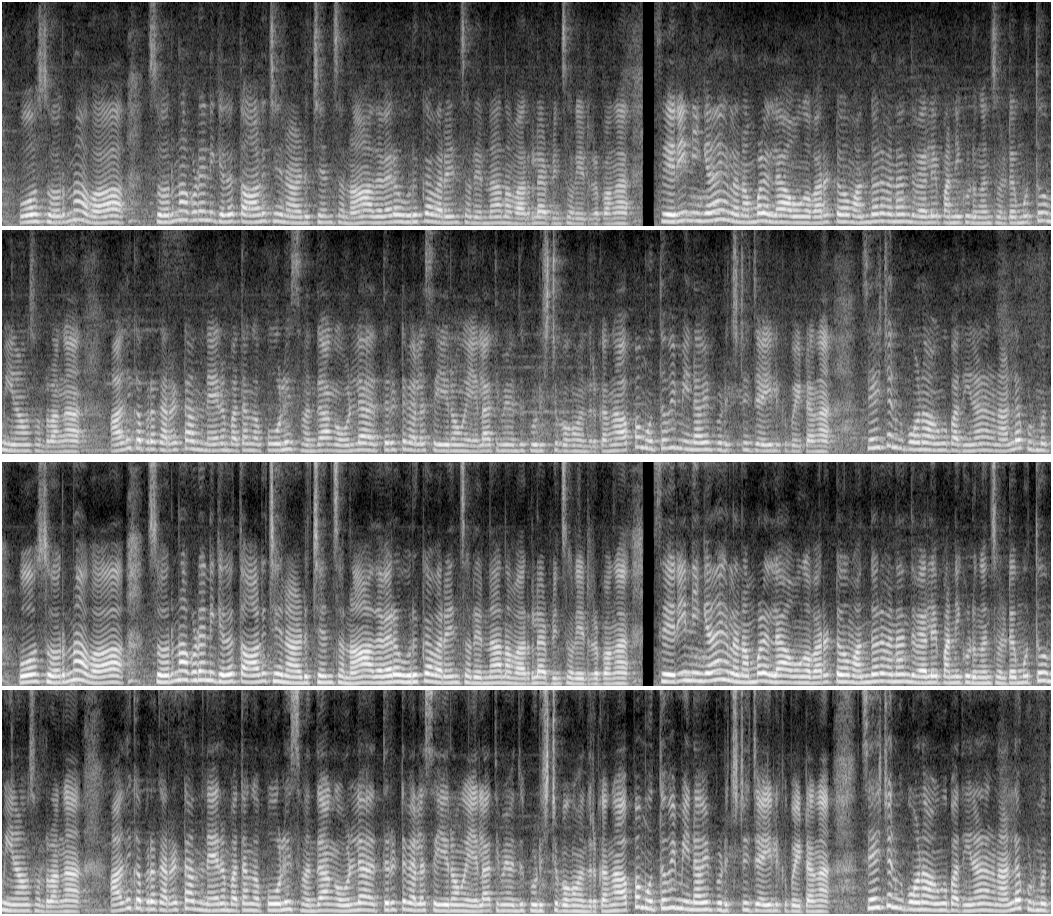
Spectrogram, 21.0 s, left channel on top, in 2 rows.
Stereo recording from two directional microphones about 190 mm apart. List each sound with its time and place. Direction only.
0.2 s a woman's voice: 35° right (ahead or behind)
